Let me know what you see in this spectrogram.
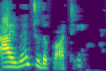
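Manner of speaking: pitch falls away on "party". Intonation lesson on normal statements: falling intonation on party. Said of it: "There, you are using a falling intonation".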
